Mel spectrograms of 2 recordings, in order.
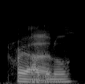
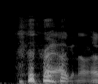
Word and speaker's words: Cryogonal: Am I pronouncing, is the emphasis in the correct place now? – What I would say. – You need to know these things now. – Cryogonal. – Cryogonal, okay.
